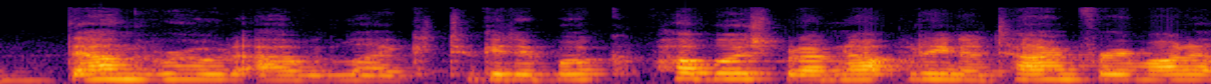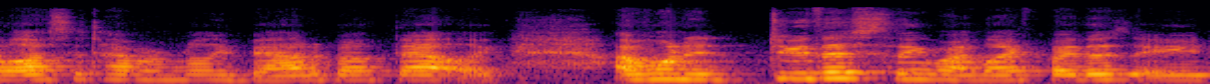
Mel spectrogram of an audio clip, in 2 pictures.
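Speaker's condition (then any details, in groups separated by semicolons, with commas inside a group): No condition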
